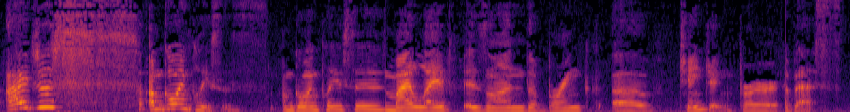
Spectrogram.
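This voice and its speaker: Sitting in her bedroom with the camera on the desk facing her, an American woman in her late twenties does her makeup and talks casually, gluing on lashes as she chats. Her medium-pitched, fairly bright voice comes through on a low-quality recording, and she's chatty and upbeat as a beauty vlogger.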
